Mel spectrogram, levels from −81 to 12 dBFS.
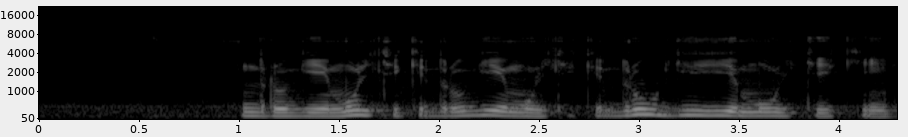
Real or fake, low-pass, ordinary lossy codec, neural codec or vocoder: real; 7.2 kHz; none; none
